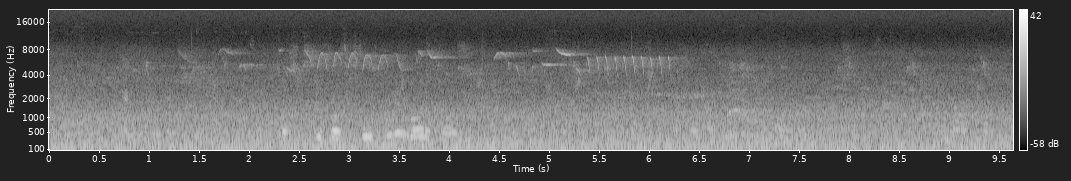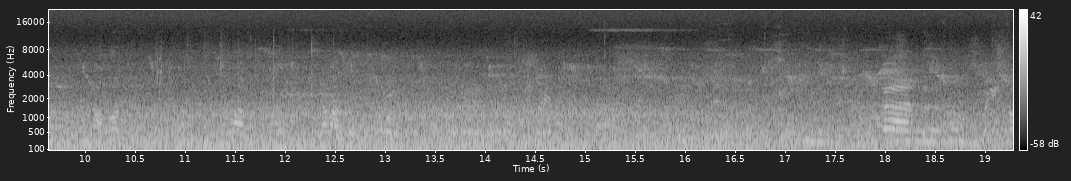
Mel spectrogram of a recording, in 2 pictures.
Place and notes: Jardim da Estrela, Lisbon, Portugal - Jardim da Estrela
Jardim da estrela ambience, brids, people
